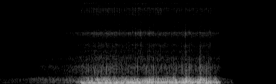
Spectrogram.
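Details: 20-year-old female asleep: one deep, loud, rumbling snore on a single in-breath; heavy snoring.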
